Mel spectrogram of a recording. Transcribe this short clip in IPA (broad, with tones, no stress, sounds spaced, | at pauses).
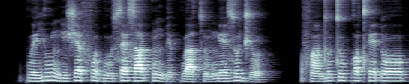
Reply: kʷ eː˨ j uː˦ ŋ i˨ ʃ ɛ˦ f ʊ˦˨ ɓ u˨ s ɛ˦ z a˦ kʷ ĩ˦ ɡ͡b e˨ kʷ aː˨ t͡s ũ˨ ŋ eː˦ z u˦ d͡ʒ ʊ˨ | f ã˨ d u˦ t uː˦ ɡ ɔ˦ tʰ e˦ ɗ oː˦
